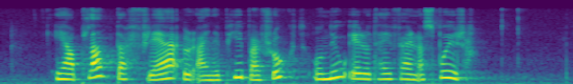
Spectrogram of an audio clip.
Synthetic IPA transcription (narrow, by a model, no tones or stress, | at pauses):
ɛhaːʋpʰlan̥t̪afɾæːʔʉɾʔa̰ɪnəpʰiːpaɹfɾʊkt̪ɔnuːʔɛɹut̪ʰejfæɹnaːspʊjɾa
